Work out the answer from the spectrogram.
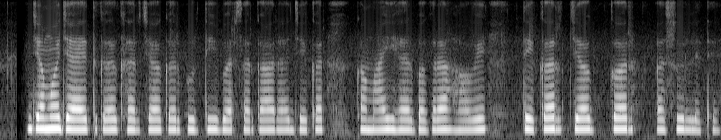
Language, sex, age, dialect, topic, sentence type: Chhattisgarhi, female, 56-60, Northern/Bhandar, banking, statement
